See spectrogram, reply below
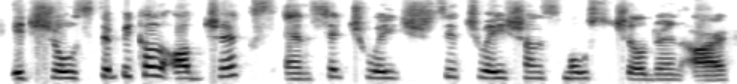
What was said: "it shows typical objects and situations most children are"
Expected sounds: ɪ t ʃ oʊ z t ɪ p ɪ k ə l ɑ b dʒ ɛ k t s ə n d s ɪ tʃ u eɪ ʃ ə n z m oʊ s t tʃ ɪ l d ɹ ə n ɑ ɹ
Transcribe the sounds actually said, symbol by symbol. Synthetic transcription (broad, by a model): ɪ t ʃ oʊ s t ɪ p ɪ k ə l ɑ b dʒ ɛ k t s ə n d s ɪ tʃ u eɪ ʃ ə n s m oʊ s t tʃ ɪ l d ɹ ə n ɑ ɹ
